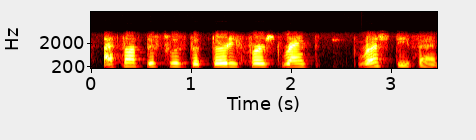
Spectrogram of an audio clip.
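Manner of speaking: acted, very confused broadcaster voice. Retelling a broadcaster's reaction when his team goes up early, in a mock-confused tone. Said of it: "he goes in this very confused tone of voice".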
